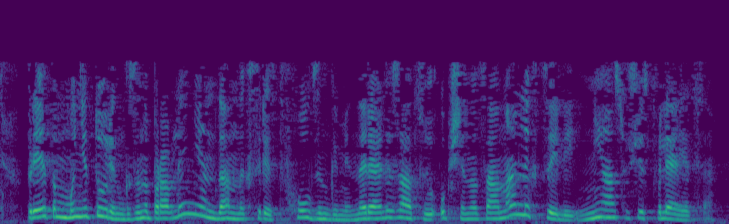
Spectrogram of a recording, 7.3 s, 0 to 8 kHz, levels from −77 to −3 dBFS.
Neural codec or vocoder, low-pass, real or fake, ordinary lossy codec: none; 7.2 kHz; real; MP3, 24 kbps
